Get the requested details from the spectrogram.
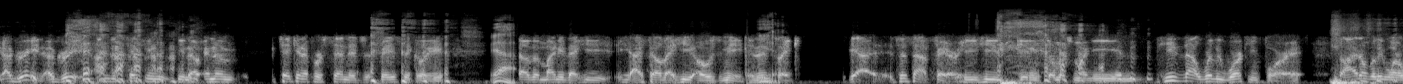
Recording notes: There's a man on the phone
